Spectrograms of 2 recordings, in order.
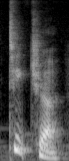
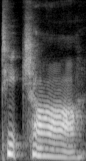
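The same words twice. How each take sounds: First: The final vowel is relaxed and reduced. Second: The final vowel is open and full. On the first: The speaker calls it right. "just throwing the sound away" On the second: The speaker calls it wrong. "not teacher. It's not this big sound"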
